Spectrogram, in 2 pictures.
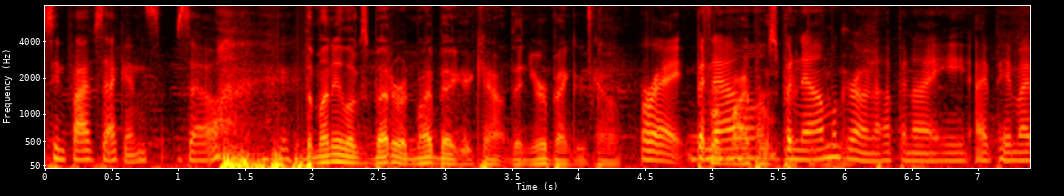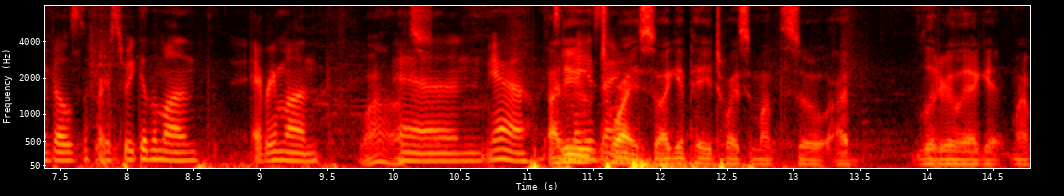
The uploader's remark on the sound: We Pick Up A Cup and Celebrate at Panera Bread. Live from Panera Bread.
